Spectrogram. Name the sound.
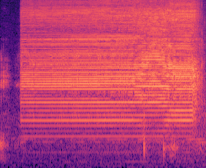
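Philips OneBlade electric razor shaving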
